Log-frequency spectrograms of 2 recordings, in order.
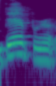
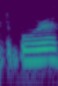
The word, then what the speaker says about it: Deborah: Then Deborah, I don't know, I've always called her Deborah, but when I looked up how to pronounce it, it's actually Deborah.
